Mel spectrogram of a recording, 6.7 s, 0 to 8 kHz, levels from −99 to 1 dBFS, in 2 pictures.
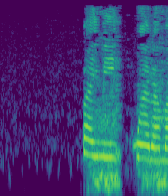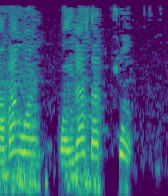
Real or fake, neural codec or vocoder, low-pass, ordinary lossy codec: real; none; 7.2 kHz; AAC, 32 kbps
